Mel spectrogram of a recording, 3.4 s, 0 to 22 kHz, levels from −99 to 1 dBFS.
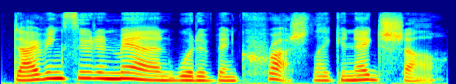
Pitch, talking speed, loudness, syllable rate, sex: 220 Hz, 210 wpm, -16 LUFS, 4.4 syllables/s, female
